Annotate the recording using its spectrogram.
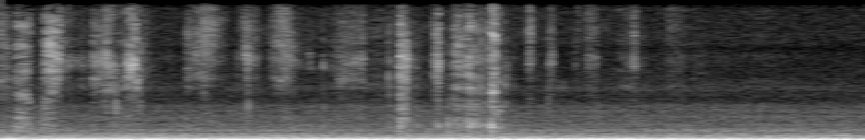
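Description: Light scratches and small clicks as dried clay bits are picked and scraped off a metal pottery rib, scattered over the first couple of seconds, over a steady low background hum.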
